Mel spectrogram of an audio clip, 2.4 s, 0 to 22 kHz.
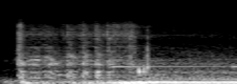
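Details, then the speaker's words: Chevrolet Suburban, 185,000 miles, auction preview: short crank then fires at once into a steady even idle, starts right up, no warning lights; normal start. "starts right up that's always a good thing"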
